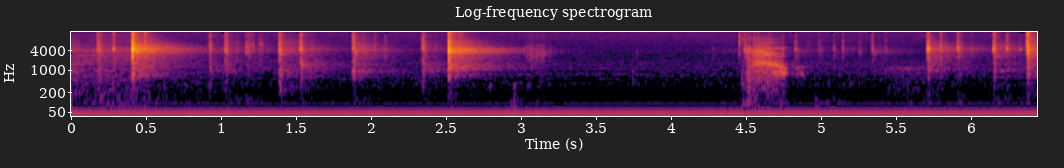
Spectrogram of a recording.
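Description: Computer keyboard being typed on slowly: a few sparse, irregular key clicks, the loudest about half a second and two and a half seconds in.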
